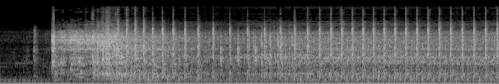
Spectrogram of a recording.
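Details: Saturn SL2 engine knock: right after start-up, sharp regular ticking knocks at about seven per second, fairly even throughout; cause not pinned down.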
